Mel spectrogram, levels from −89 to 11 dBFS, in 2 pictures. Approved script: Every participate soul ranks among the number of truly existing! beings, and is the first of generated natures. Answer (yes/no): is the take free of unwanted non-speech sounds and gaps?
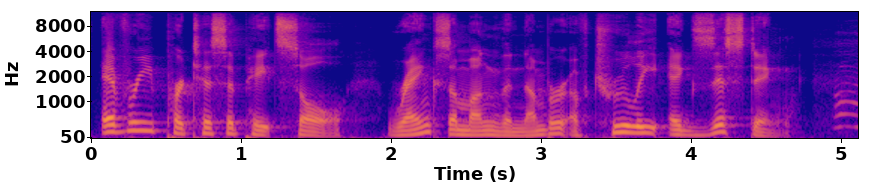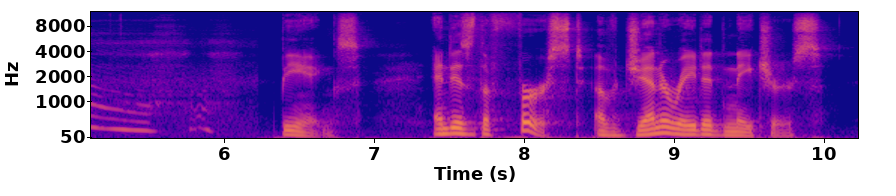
no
